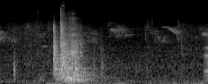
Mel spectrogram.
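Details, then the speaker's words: 1989 Chevy K5 Blazer without hardtop, after tailgate adjustment with washers: one solid clean thud as the tailgate shuts, no rattle after; latch closes and holds, no more metal-on-metal rattle. "That closed nice. No real rattling. And it opens nice. Now when you hit a bump, you're not going to hear that rattling because it's not metal on metal."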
